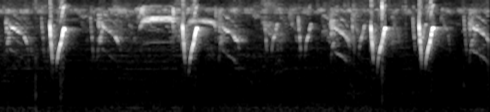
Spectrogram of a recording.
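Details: Bar-winged prinia (ciblek) song used as a lure to make other ciblek sing: sharp high chirps with steep downward sweeps, repeated at uneven intervals, plus fainter high twittering notes between them.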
